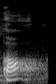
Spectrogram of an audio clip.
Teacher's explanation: half close we use our central part of our tongue then while producing this ah the lips are unrounded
